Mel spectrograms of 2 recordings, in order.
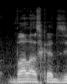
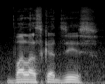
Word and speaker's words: Velasquez: Did I say that right? – Correct. Pretty close. – How do you say it exactly right? – Velasquez. It's a big, big, big Greek name.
